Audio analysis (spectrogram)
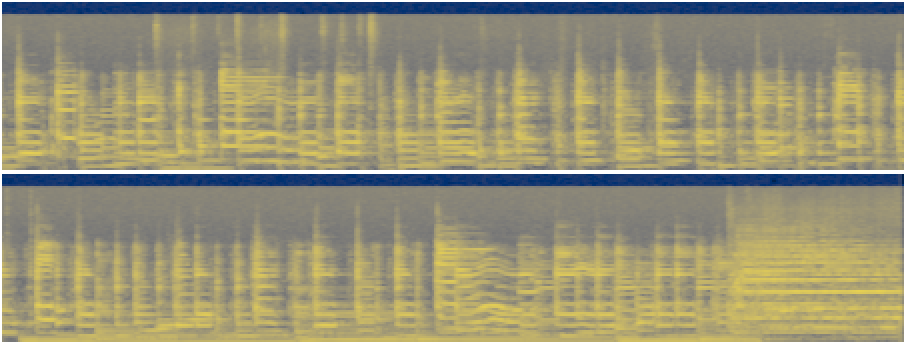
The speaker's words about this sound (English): And then we went, there was a whole thing about the Mouton biphaser and how they got the sound.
